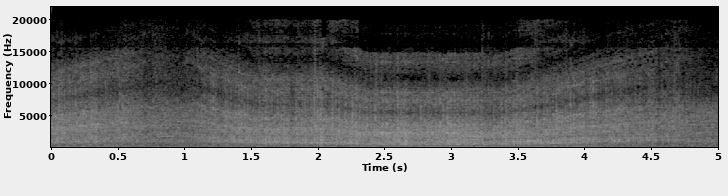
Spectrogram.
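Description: A tractor engine in Farming Simulator 19 runs steadily at a low idle-like drone, a continuous mechanical hum with no voices over it.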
